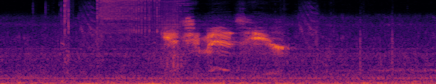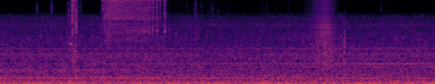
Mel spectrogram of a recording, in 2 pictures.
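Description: Short electronic menu chimes and whooshes sound as items are selected.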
